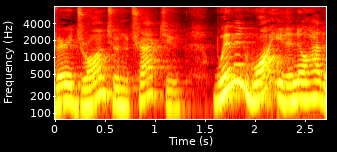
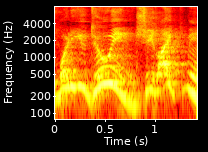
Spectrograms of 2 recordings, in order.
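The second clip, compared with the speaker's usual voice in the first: indignant client; 9 semitones higher, 4 dB louder than usual. Retold or imitated. Indignant client's retort retold.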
